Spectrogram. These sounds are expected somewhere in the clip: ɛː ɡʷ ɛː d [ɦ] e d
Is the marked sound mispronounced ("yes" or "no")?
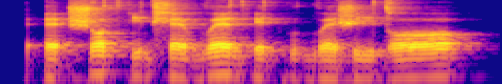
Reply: yes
